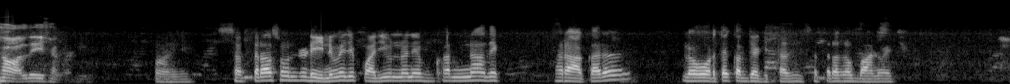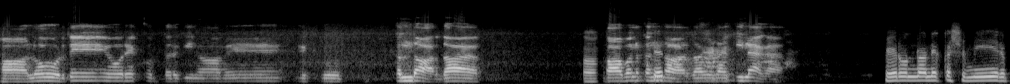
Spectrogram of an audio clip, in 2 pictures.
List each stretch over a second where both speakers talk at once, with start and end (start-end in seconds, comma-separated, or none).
none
